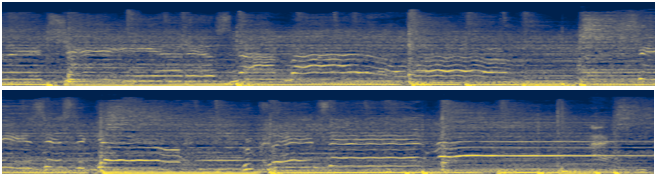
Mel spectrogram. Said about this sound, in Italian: Sentite il ritornello, ditemi se non suona rock anche questa.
